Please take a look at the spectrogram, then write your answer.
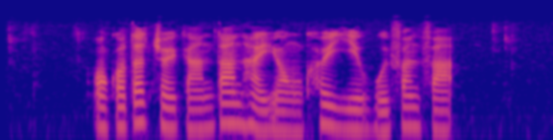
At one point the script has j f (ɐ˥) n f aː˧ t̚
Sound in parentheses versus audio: correct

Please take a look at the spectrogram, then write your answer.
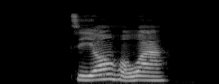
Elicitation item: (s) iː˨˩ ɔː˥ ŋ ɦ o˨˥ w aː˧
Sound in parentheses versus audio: incorrect: t͡s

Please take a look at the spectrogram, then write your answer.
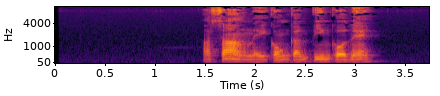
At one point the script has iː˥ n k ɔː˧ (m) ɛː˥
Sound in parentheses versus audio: incorrect: n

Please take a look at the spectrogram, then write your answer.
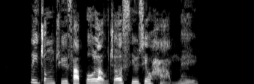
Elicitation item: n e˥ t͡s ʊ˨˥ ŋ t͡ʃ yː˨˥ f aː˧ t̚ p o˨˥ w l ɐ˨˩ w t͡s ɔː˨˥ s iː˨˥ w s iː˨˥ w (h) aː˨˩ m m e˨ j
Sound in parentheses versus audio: correct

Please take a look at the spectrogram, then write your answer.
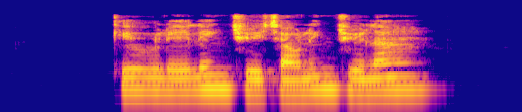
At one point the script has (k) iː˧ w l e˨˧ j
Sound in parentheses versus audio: correct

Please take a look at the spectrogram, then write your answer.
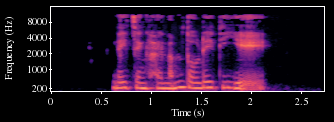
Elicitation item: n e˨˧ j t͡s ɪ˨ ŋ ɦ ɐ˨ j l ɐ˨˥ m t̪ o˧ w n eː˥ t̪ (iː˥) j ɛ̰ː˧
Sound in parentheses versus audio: correct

